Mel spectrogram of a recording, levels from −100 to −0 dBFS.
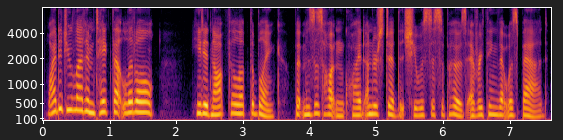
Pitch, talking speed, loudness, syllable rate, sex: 215 Hz, 230 wpm, -18 LUFS, 5.7 syllables/s, female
